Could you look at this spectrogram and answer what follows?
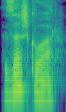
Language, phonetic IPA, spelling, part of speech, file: Russian, [zɐʂkˈvar], зашквар, noun, Ru-зашквар.ogg
- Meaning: shameful act, act of disrespect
